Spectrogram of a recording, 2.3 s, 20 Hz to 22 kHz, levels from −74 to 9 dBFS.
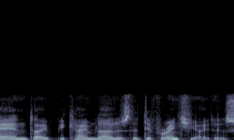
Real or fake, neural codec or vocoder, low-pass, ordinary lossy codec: real; none; 7.2 kHz; AAC, 48 kbps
